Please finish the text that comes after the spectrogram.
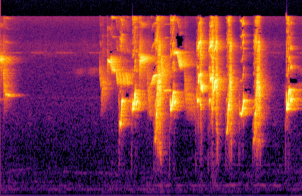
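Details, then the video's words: A greater green leafbird sings energetically at night, a fast varied stream of squeaky whistles, scratchy notes and clear short tones following a brief silence, about three to four notes per second. "Cucak Hijau Gacor Malam Hari"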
